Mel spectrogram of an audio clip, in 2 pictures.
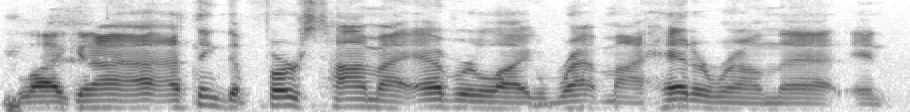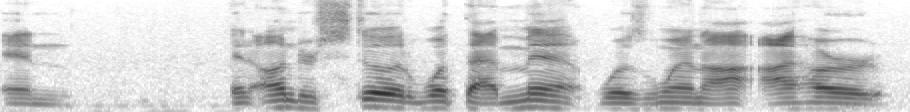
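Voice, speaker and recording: A man talking casually as a podcast guest, halting and rambling as he repeats himself, with informal swearing. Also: medium pitch, fairly even intonation. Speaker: podcast guest, radio show co-host. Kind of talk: casual interview talk.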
